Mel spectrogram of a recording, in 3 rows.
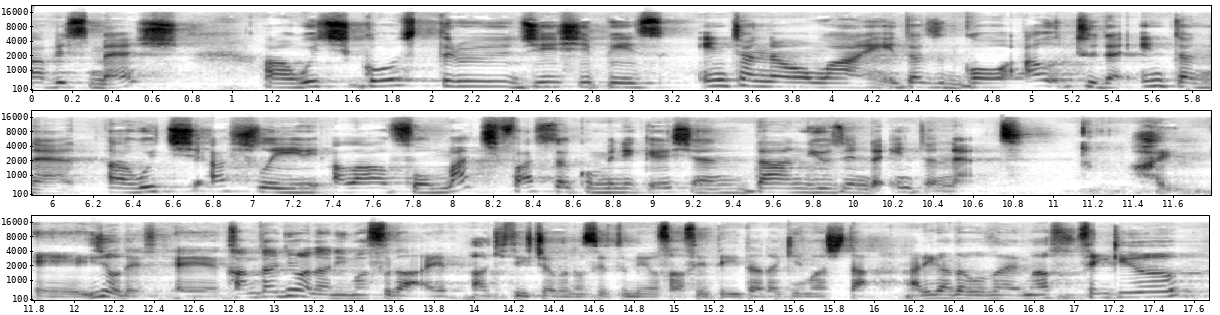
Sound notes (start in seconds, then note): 12.3 speaking japanese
